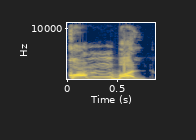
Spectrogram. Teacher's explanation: कम्बल जो अन की मात्रा है इसका उच्चारण देखो क्या हो रहा है, म हो रहा है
